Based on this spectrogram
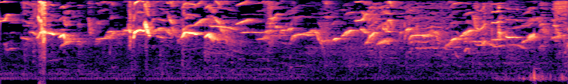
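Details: Oriental magpie-robin kept in a cage in Banten, phone recording, giving a lively warbling run of whistled slurs and chatter with a few harsh accents, low hum beneath.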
